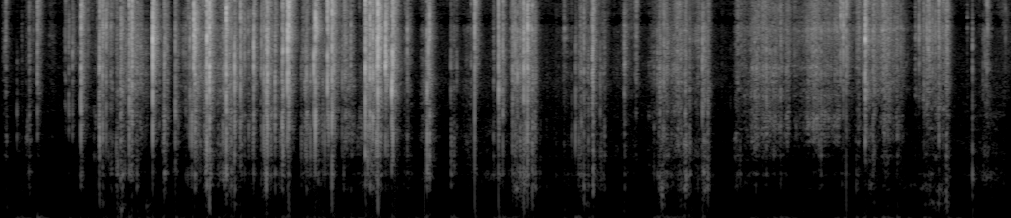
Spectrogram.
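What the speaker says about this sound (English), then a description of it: "And then I can remove the backing on the tear and tape." Tear and tape adhesive has its backing peeled off during shaker card crafting, making close, crackly ripping and crinkling bursts that come in uneven spurts with short pauses, with no talking.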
